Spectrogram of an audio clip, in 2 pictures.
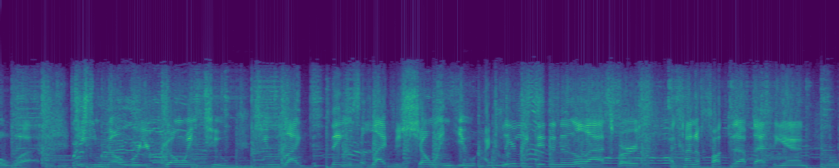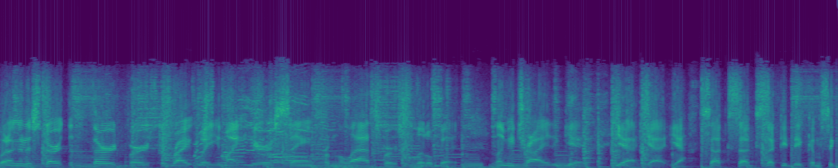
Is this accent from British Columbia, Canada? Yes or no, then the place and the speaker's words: yes; Nanaimo, British Columbia, Canada; moved away; I'm from Nanaimo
